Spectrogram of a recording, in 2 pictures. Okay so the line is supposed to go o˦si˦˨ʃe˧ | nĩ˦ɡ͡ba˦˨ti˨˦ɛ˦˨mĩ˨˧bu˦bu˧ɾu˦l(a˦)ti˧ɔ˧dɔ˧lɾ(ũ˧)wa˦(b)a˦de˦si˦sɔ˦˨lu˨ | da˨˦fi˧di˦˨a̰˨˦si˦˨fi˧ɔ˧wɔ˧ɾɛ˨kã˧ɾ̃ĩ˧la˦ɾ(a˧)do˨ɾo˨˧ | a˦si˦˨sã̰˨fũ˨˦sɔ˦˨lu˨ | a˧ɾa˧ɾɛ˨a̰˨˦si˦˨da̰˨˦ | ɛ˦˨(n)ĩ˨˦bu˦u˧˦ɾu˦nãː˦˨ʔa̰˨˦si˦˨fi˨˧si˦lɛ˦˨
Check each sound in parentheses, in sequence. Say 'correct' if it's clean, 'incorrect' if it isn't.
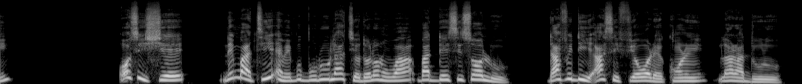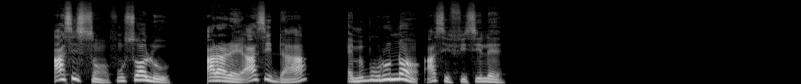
correct, correct, correct, correct, incorrect: m

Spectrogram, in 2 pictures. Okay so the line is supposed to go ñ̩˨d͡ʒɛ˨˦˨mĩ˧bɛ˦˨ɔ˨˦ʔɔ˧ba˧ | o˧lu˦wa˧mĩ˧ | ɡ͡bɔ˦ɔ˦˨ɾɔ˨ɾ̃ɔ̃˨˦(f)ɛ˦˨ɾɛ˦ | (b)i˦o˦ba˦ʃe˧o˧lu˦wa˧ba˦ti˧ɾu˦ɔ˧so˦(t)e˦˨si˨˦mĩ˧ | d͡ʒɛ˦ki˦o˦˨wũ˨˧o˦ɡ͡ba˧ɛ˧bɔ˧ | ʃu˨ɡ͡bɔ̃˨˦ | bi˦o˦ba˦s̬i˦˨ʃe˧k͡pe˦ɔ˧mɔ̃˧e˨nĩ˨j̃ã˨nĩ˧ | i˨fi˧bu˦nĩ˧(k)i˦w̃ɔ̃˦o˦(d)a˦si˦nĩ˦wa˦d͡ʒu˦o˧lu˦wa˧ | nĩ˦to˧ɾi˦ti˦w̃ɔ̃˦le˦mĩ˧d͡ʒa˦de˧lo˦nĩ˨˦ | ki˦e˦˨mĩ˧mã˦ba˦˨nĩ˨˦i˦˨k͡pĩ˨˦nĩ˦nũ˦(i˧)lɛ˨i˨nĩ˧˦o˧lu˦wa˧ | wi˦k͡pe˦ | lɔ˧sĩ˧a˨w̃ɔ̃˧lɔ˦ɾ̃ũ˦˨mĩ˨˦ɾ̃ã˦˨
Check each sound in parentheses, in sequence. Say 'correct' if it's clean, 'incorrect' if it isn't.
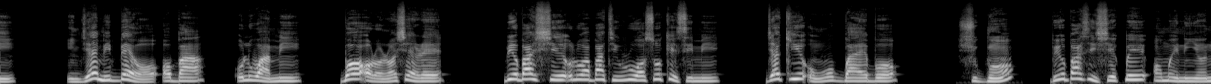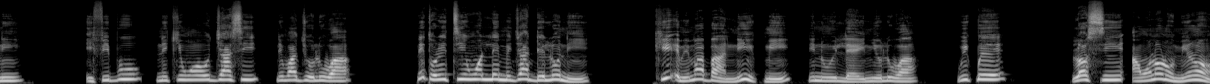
incorrect: ʃ, correct, incorrect: k, correct, incorrect: d͡ʒ, correct

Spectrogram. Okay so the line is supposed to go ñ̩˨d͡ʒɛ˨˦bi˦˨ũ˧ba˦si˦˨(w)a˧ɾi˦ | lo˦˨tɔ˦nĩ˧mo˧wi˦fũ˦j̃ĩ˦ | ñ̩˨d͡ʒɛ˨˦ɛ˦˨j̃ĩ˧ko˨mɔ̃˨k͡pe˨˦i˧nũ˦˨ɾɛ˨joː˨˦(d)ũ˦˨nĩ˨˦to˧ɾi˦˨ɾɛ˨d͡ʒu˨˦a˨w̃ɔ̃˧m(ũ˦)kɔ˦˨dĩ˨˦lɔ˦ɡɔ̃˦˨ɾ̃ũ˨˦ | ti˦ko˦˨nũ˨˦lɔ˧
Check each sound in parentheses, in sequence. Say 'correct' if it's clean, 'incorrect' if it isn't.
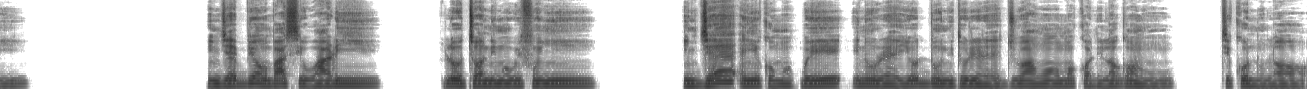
correct, correct, incorrect: ɔ̃˦

